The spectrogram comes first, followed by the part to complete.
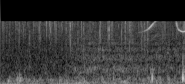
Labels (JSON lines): {"label": "biophony, dolphin", "recorder": "SoundTrap 500"}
